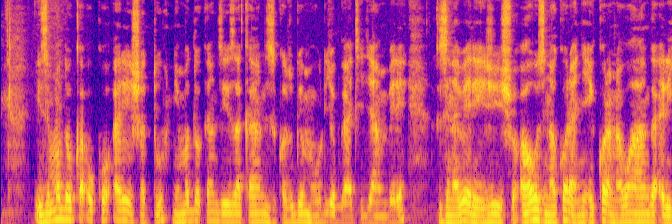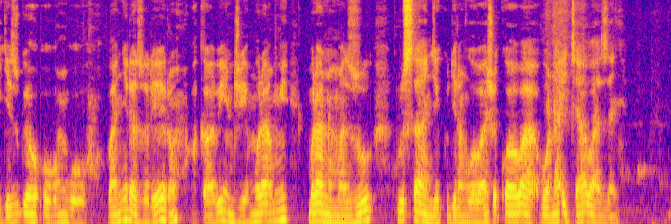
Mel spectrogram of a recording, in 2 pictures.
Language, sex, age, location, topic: Kinyarwanda, male, 18-24, Kigali, government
